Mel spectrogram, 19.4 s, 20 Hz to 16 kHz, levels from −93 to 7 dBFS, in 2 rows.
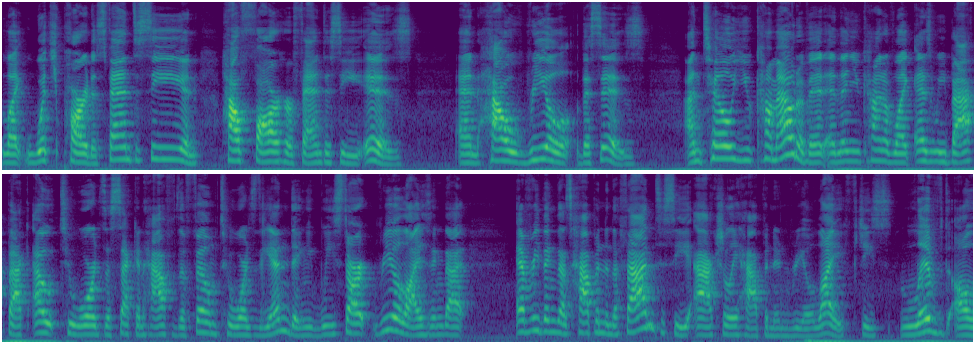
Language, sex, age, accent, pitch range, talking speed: English, female, 20-39, American, 180-245 Hz, 190 wpm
